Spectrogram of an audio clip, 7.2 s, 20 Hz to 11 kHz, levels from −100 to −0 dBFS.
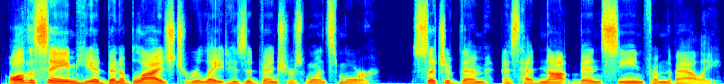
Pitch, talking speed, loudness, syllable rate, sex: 180 Hz, 200 wpm, -21 LUFS, 5.0 syllables/s, female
